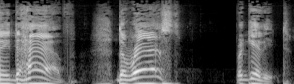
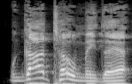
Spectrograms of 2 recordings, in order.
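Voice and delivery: normal talking voice

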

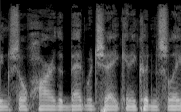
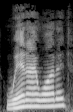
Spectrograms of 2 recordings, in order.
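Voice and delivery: high, loud rising question; rhetorical question; 11 semitones higher, 8 dB louder than usual. Shown as a demonstration. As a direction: pitch it way up, loud, as if asking in disbelief. Own question, answered no.

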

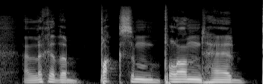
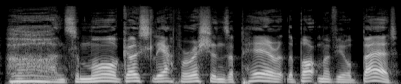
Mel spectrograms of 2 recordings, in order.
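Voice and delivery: ordinary delivery

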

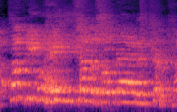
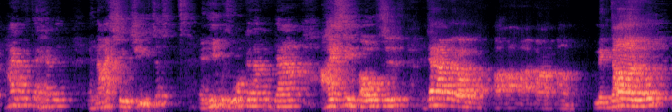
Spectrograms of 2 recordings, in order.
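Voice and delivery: mock visionary; 9 semitones lower than usual. Mocking people's heaven revelations.

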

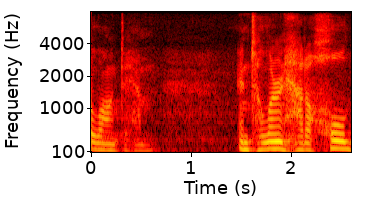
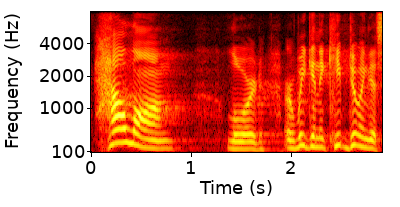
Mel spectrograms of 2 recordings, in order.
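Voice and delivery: pleading cry; 6 dB louder than usual. Acted. Voicing souls crying to God.

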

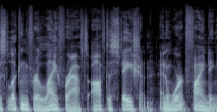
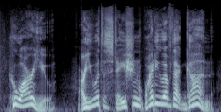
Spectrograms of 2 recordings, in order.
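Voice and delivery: high, agitated demand; forceful questioning; 14 semitones higher than usual. A narrator's reading. Someone in the crowd challenges Samantha, forceful questioning. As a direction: demand answers, pitched well up. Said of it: "someone forcefully asked".

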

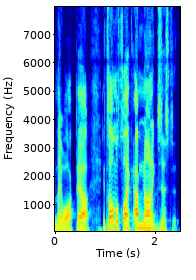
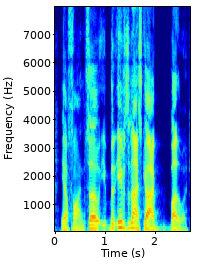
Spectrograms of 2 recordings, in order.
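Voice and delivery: ordinary delivery

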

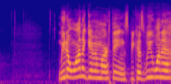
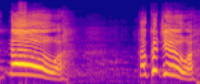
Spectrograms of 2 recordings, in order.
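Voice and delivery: loud, high dramatic wail; hammed-up little-kid outrage; mock horror; 8 semitones higher, 11 dB louder, much slower than usual. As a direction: cry out in high, exaggerated dismay. Three-year-old self horrified at dad.

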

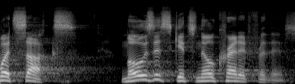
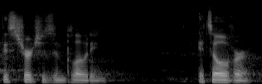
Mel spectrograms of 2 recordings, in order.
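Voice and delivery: hushed doom; 6 semitones lower, 9 dB quieter, faster than usual. Retold or imitated. Panicked self, voiced.

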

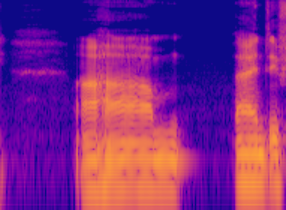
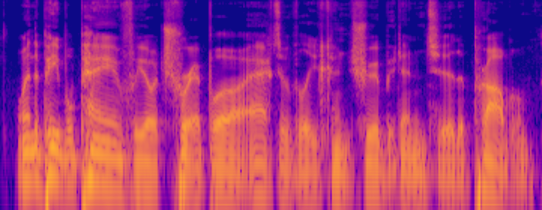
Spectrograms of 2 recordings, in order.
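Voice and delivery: Texan accent. Shown as a demonstration. Author trying out the first paragraph of their story, rough Texan accent. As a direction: attempt a Southern dude's Texan accent. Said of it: "the first paragraph in a Texan accent".

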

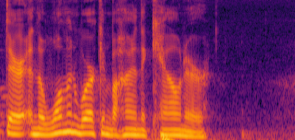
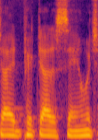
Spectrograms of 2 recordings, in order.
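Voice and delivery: plain reading voice

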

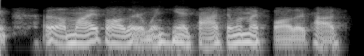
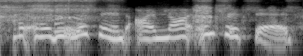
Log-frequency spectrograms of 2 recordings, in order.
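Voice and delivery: higher, impatient brush-off with a laugh slipped in; arguing with herself; 8 semitones higher than usual. Retold or imitated. Woman arguing with herself over a grief podcast, irritated refusal. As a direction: wave it off, mildly exasperated. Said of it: "now I'm, like, arguing with myself".

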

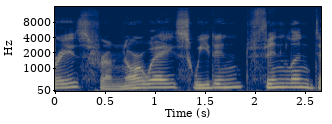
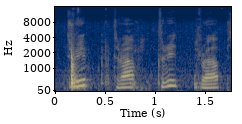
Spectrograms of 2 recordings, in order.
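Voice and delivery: light, crisp trip-trap, slightly higher; little goat's hooves; 3 semitones higher than usual. A narrator's reading. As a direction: tap out small hoofsteps in words. Youngest goat's hooves on bridge.

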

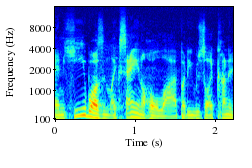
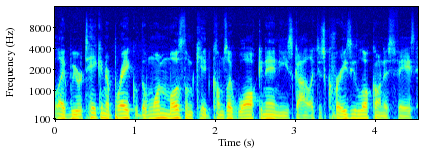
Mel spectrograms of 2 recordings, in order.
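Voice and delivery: normal talking voice

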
